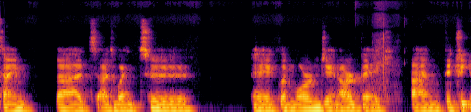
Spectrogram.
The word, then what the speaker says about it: Glenmorangie: So Glenmorangie in our big. – Glenmorangie. – Just think orangey, just orangey, orangey, orangey, Glenmorangie.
